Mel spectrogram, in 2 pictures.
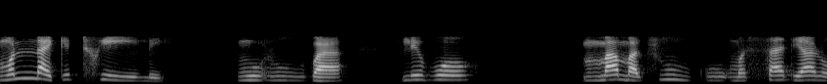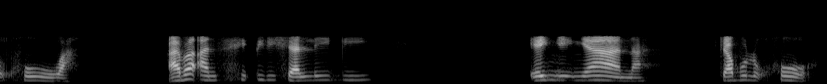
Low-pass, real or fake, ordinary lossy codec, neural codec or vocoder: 3.6 kHz; fake; none; codec, 16 kHz in and 24 kHz out, 0.9 kbps, LongCat-Audio-Codec, fine tuned four codebook decoder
